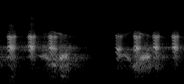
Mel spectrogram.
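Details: In the evening by forest water, a male frog gives loud, harsh, pulsed croaks in quick runs among other calling frogs, calling for a mate.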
